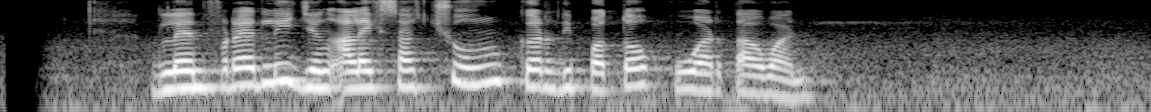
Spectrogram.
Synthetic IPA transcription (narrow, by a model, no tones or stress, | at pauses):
ɡlɛnfɾɛdlid͡ʒɨŋa̰lɛksat͡ʃuŋkɨrdipɔt̪ɔkuwart̪awan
